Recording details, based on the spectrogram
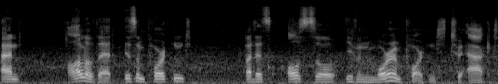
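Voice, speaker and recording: A man with a German accent at a fairly quick pace, medium pitch and ordinary pitch variation. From Germany (Erlangen, Franconia). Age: young. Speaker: law student. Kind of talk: application video speech. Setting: outdoors overlooking city.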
